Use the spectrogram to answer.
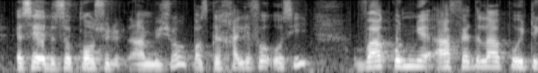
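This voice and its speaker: Speaking very rapidly, a man lets his pitch move by normal amounts. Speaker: politician. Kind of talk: political interview.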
